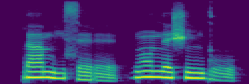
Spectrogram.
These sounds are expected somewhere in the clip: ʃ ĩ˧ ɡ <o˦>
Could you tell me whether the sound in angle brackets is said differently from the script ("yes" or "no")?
yes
